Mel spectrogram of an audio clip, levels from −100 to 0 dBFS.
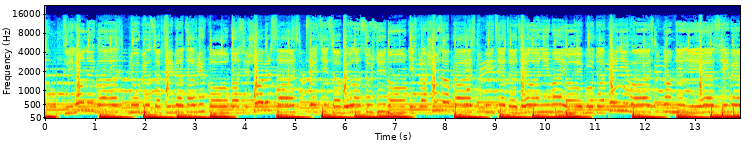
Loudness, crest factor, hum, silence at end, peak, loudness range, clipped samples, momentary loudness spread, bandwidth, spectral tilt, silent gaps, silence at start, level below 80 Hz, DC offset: -14 LUFS; 10 dB; none; 0 s; 0 dBFS; 1 LU; under 0.1%; 6 LU; 13 kHz; -5.5 dB/octave; none; 0 s; -10 dBFS; under 0.1%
